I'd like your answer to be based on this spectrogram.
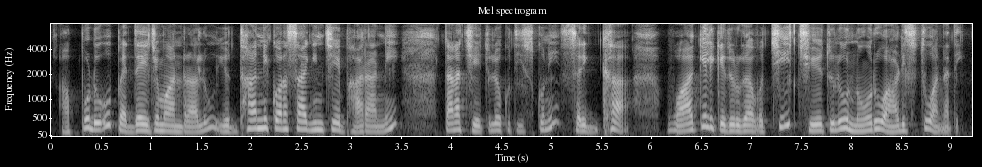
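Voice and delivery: plain reading voice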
